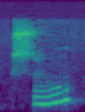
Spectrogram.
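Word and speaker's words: 嘘: The 6 sounds are Shu, pronounced like sh with a deep sigh, which is associated with the liver.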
